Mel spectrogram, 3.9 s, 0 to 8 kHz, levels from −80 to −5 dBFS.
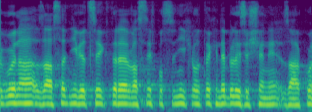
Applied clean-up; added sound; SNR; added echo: none; none; none; none.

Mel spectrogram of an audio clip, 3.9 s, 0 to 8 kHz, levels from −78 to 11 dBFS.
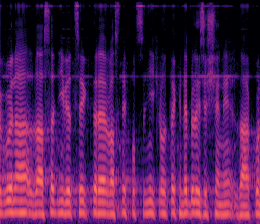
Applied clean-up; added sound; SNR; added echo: neural separator model SepFormer DNS4.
